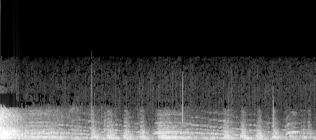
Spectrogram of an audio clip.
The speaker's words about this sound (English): What was that shot? I heard a gun.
